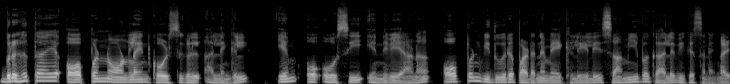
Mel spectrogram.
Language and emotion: Malayalam, neutral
